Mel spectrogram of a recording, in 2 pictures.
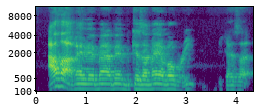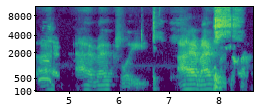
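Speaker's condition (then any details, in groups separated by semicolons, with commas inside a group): Cerebral palsy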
